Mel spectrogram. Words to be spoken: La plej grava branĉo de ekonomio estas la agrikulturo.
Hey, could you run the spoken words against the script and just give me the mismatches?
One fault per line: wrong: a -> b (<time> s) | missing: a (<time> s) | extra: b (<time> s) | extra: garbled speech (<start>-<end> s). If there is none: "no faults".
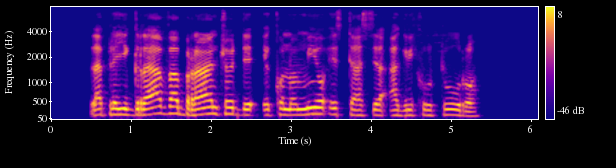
no faults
